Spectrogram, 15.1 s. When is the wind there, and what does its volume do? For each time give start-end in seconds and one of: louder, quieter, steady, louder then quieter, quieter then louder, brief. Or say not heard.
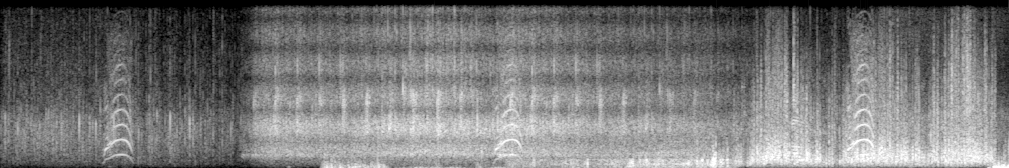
4.8-15.1 louder.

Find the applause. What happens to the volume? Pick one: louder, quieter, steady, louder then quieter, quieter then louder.
louder then quieter.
